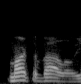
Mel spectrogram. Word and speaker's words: Montevallo: Let's go to Glenn in, how do you pronounce that, Glenn? Is it Montevallo, Alabama? Montevallo, yes.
